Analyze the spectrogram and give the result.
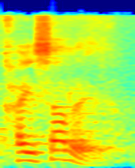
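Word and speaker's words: Caesar: 근데 이 줄리어스 시저라고 했는 시저의 영어 이름으로 시저 했는 거를 로마식으로 발음하면 카이사르예요.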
